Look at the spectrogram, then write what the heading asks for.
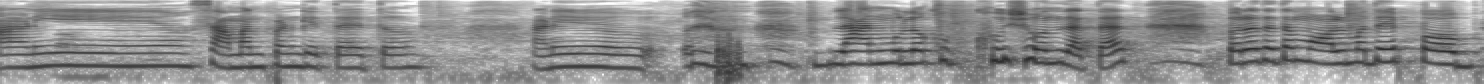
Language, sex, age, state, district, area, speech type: Marathi, female, 30-45, Maharashtra, Mumbai Suburban, urban, spontaneous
